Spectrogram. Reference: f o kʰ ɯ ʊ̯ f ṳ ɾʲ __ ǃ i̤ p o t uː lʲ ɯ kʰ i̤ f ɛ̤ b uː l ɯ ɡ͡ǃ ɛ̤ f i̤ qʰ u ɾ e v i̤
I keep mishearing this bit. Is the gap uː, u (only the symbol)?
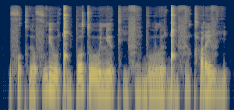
uː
